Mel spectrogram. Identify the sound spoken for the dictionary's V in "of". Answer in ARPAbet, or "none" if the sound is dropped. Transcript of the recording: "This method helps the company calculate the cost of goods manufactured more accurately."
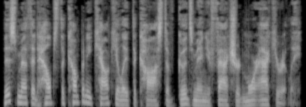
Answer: V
